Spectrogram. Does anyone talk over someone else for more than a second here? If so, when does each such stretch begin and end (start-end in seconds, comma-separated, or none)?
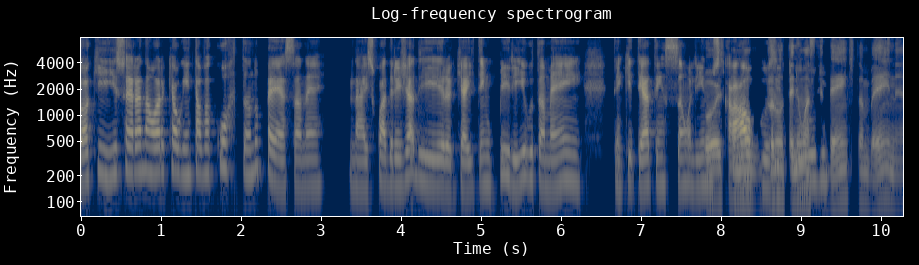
7.8-9.3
